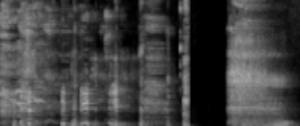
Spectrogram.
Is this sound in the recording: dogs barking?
no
